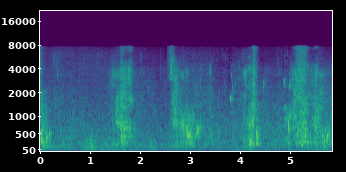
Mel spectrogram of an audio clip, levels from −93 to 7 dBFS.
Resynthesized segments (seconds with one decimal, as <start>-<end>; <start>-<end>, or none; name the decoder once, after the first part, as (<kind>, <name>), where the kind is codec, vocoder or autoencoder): 0.0-3.4 (codec, DAC); 4.2-5.8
